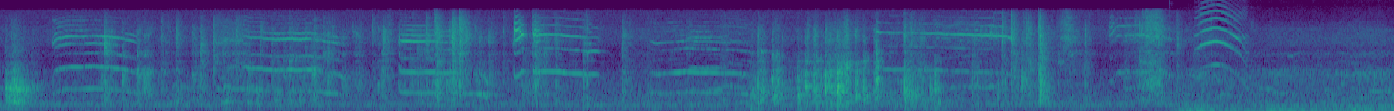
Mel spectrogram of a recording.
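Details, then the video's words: Several kittens mewing together: overlapping short, high, arched meows in quick succession over a rustling background, ending with a sharp high squeal. "Little kittens meowing and talking"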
